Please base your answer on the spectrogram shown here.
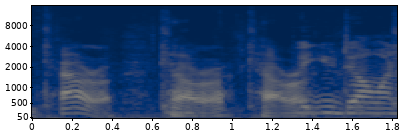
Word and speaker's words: Cara: i pronouncing her name cara cara cara you don't want have sex with each other no no and and just recently she said to me you know my name is pronounced Corran how was that conversation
